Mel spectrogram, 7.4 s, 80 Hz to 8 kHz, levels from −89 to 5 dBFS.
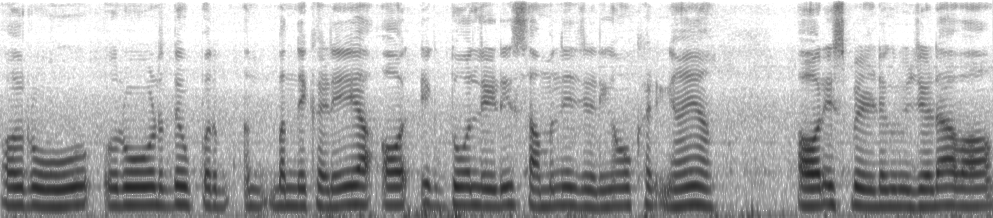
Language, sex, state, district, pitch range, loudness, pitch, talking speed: Punjabi, female, Punjab, Kapurthala, 185-200 Hz, -17 LUFS, 195 Hz, 195 wpm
